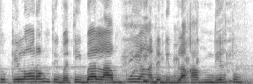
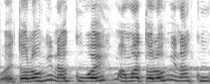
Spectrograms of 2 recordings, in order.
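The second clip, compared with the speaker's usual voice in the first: acted tearful pleading, high and crying; 6 semitones higher than usual. Telling a possession story, the speaker acts out Yanti's plea: imitating Yanti crying for help. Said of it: "Dia menangis".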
